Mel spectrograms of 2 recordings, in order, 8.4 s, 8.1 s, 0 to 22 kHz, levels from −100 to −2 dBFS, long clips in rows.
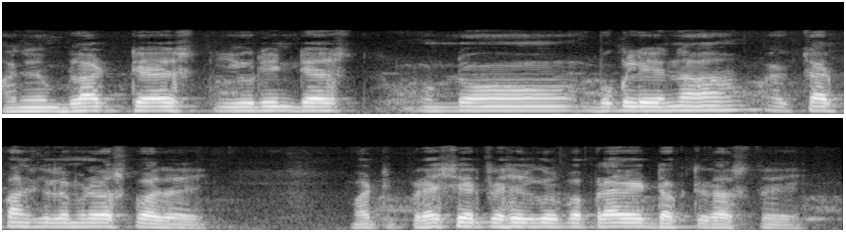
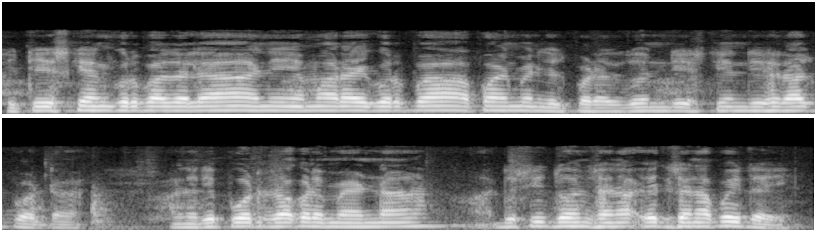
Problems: constant background noise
